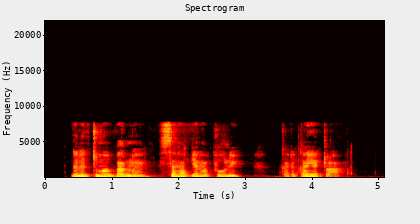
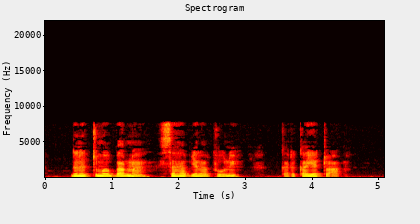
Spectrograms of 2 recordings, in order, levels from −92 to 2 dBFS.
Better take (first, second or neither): second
